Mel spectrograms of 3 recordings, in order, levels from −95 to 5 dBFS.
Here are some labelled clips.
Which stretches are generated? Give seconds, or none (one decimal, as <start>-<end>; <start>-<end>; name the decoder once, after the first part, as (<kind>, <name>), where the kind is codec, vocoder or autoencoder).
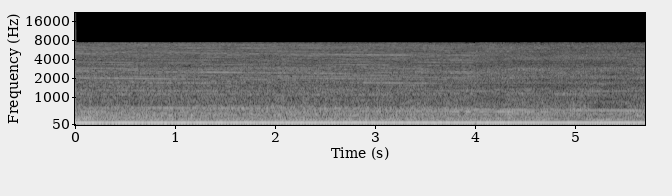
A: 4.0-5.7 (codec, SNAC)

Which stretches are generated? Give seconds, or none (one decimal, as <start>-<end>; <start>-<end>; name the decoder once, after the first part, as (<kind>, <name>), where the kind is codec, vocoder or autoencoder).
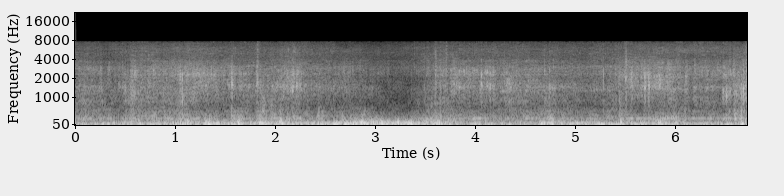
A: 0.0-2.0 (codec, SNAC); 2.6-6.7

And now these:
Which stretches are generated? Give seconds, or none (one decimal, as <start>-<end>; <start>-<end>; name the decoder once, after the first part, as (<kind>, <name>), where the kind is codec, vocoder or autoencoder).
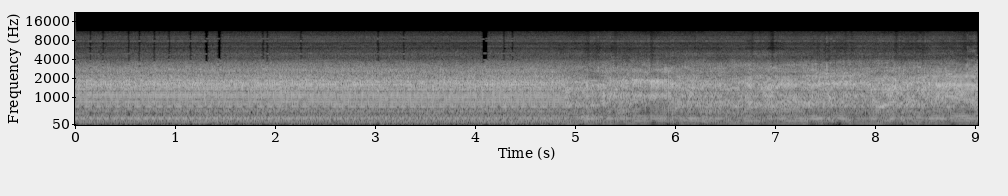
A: 4.9-9.0 (codec, SNAC)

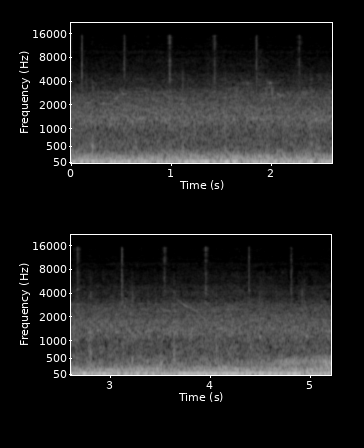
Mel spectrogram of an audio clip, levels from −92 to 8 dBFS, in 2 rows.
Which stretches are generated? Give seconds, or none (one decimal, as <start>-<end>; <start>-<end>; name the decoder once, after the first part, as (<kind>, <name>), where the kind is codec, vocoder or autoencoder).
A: none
